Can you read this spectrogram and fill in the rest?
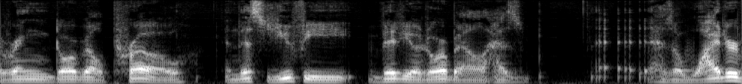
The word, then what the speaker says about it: Eufy: I replaced it with the, I think it's pronounced Eufy, E-U-F-Y, which is an offshoot of the Anker brand.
